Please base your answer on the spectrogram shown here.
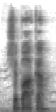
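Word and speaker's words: Tshibaka: the incumbent Lisa Murkowski by Shabaka. And yeah, that's how you say her name.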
